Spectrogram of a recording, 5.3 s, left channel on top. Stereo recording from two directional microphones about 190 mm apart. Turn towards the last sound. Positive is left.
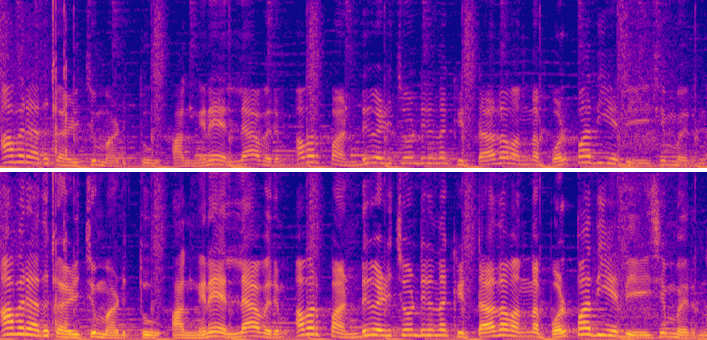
turn(degrees=-30)  # may be behind; listen again after turning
